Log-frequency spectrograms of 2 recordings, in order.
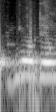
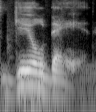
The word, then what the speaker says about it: Gildan: How the fuck you don't know V-necks is and for the record, it's Gildan. No, it's Gildan. It's They're exactly Gildan. the same price. We don't pronounce the A.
